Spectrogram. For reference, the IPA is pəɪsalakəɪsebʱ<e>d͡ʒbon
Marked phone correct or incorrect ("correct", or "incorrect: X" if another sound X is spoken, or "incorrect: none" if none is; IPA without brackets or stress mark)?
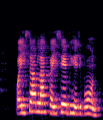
correct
